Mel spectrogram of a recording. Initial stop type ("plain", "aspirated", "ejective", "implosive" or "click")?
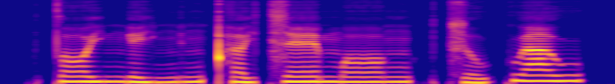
plain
